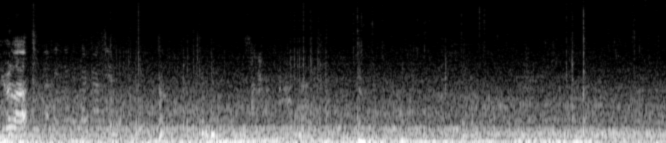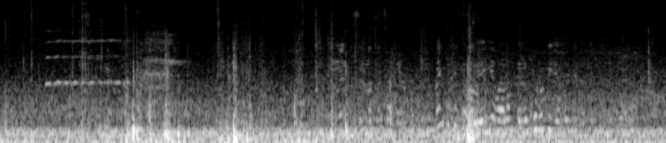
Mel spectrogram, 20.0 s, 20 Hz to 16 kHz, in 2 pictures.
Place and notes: Antonio Segoviano LB, Los Paraisos, León, Gto., Mexico - Tortas del Plaza.
I made this recording on February 17th, 2020, at 3:57 p.m.
I used a Tascam DR-05X with its built-in microphones and a Tascam WS-11 windshield.
Original Recording:
Type: Stereo
Esta grabación la hice el 17 de febrero 2020 a las 15:57 horas.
